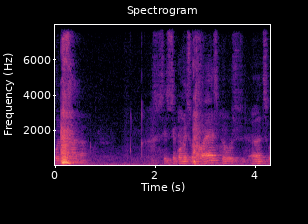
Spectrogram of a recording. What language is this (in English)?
Portuguese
